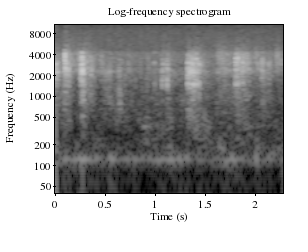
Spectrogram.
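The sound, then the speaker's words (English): Keys of an author's typewriter clacking in an uneven rhythm as a bill is typed out, with about eight or nine sharp, bright strikes spaced irregularly over a couple of seconds, alone and without talk, over a faint low hum. “So, sit down at the great author's typewriter and make it out.”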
